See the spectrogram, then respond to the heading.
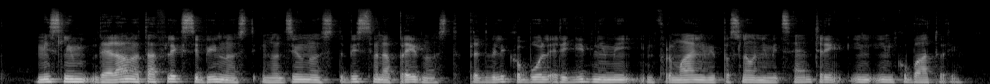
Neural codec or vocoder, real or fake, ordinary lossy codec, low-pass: none; real; MP3, 96 kbps; 14.4 kHz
